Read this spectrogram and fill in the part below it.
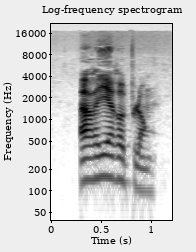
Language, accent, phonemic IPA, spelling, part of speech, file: French, France, /a.ʁjɛʁ.plɑ̃/, arrière-plan, noun, LL-Q150 (fra)-arrière-plan.wav
- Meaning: background (part of picture)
